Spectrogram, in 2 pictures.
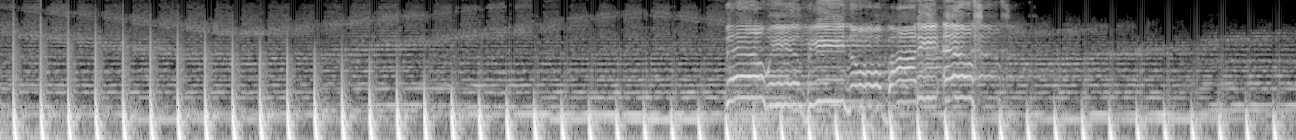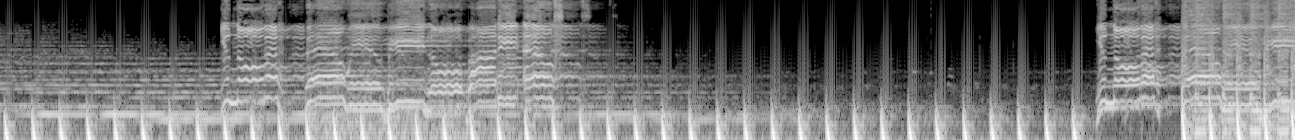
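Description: Electronic dance music from a DJ set: a steady, evenly spaced kick drum over a low bass hum and held synth chords. A brighter synth melody comes in twice, once about nine seconds in and again a little before the twenty-second mark.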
